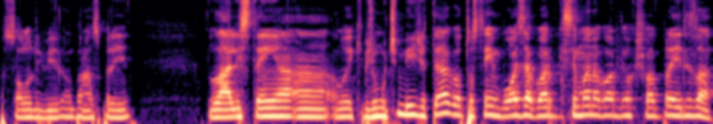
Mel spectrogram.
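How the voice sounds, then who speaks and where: A man talks at a very fast pace with a fairly high pitch and fairly even intonation. The background is quiet. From Valença, Rio de Janeiro state, Brazil; Rio de Janeiro state, Brazil. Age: 30s. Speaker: photographer; guest. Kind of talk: casual interview. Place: home room. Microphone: studio mic.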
